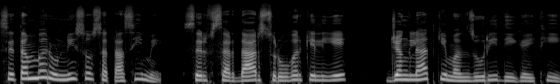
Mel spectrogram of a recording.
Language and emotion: Urdu, neutral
